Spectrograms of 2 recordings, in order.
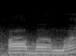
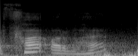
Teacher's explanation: प वर्ग में प, ब, म अल्प प्राण है और फ और भ जो है वो महाप्राण है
